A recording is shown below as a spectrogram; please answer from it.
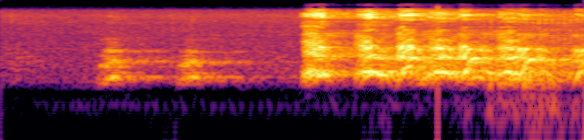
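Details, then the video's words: Dog barking at night: two softer yips near the start, then a burst of loud, rapid, rough barks repeated about three times a second. "dog barking night"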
